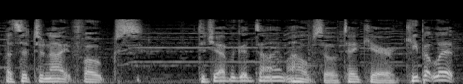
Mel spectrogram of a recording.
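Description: A man's voice: mid-range voice, very animated, moderate pace, creaky, faint music behind. A male call-in radio host who talks in a sardonic, rambling way, full of fillers and restarts. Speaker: radio talk show host. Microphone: studio microphone.

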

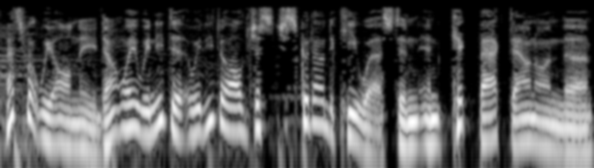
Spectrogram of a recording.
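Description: Sarcastic radio talk guy, husky voice, swings up and down a lot, dry muffled broadcast sound. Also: mid-range voice, very animated, moderate pace, faint music behind. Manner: sarcastic, mocking, loose and joking; builds to a repeated rant. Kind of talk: political call-in radio. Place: radio studio.

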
